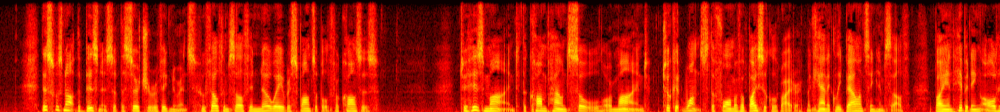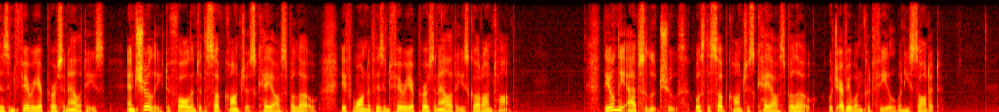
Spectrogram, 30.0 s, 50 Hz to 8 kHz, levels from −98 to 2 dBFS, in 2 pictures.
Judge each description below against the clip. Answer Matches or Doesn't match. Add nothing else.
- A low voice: Doesn't match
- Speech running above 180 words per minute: Doesn't match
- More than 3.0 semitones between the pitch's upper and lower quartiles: Doesn't match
